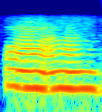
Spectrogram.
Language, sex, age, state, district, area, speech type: Malayalam, female, 45-60, Kerala, Kozhikode, urban, conversation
